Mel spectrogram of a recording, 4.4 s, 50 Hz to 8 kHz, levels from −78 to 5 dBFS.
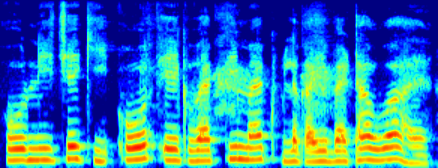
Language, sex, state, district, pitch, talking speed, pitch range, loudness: Hindi, male, Uttar Pradesh, Saharanpur, 200 Hz, 150 wpm, 180-210 Hz, -13 LUFS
